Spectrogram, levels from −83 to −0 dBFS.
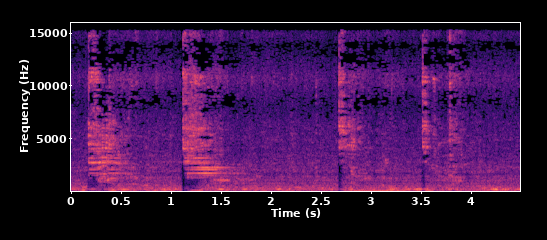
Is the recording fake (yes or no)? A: no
